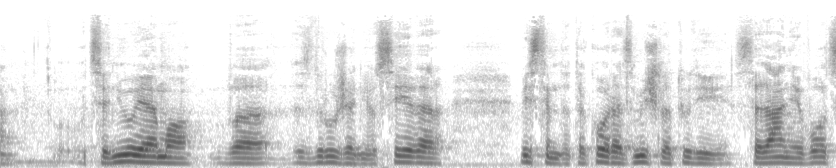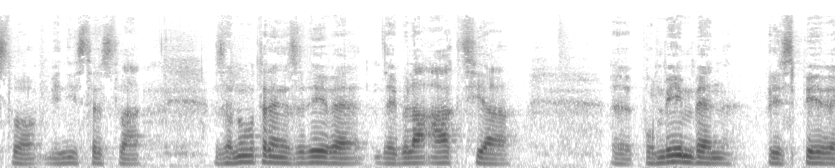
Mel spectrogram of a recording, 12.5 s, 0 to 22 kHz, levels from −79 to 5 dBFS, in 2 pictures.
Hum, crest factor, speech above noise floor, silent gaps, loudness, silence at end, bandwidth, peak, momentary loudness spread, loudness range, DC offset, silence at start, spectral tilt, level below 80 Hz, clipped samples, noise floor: none; 18 dB; 19 dB; none; -31 LUFS; 0 s; 15.5 kHz; -12 dBFS; 18 LU; 3 LU; under 0.1%; 0 s; -5 dB/octave; -66 dBFS; under 0.1%; -49 dBFS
